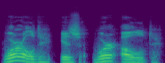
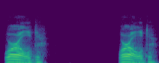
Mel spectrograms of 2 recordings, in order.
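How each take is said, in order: First: Put-on "World" said slowly like "we're old"; world as two words. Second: "world" as one smooth syllable; world said together. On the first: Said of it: "like you're saying two words". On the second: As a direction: blend "we're old" into one "world". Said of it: "you just say 'em together". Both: Shown as a demonstration.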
